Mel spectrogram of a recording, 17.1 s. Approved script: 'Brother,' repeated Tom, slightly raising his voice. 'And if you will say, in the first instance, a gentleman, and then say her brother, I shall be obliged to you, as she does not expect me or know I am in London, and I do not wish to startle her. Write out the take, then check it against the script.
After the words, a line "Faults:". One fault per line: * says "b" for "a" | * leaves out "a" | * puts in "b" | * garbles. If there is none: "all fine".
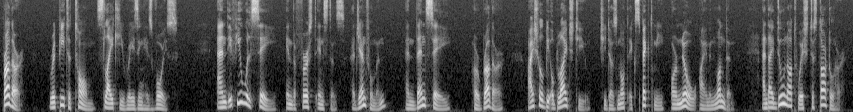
'Brother,' repeated Tom, slightly raising his voice. 'And if you will say, in the first instance, a gentleman, and then say her brother, I shall be obliged to you, she does not expect me or know I am in London, and I do not wish to startle her.
Faults:
* leaves out "as"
